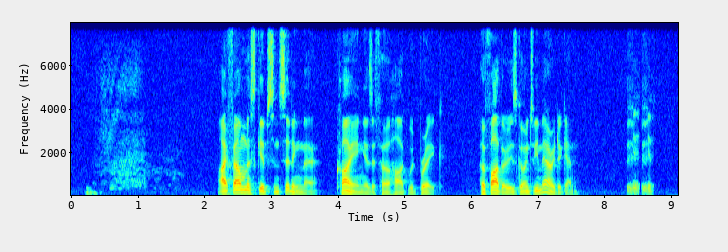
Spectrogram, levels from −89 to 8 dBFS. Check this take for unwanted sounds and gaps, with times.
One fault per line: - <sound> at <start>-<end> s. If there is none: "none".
- sigh at 0.2-1.8 s
- laugh at 8.3-8.8 s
